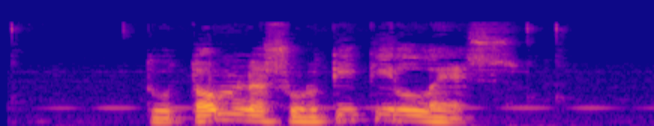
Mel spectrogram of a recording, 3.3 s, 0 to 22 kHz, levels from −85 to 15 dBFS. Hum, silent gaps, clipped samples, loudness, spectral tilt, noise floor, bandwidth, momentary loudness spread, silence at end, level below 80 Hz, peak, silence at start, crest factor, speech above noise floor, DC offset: none; none; under 0.1%; -18 LUFS; -6.5 dB/octave; -54 dBFS; 11.5 kHz; 15 LU; 0.75 s; -48 dBFS; 0 dBFS; 0.75 s; 20 dB; 37 dB; under 0.1%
